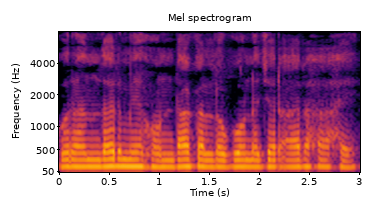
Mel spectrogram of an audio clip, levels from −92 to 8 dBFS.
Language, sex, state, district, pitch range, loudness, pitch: Hindi, male, Jharkhand, Ranchi, 140-145 Hz, -14 LUFS, 145 Hz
